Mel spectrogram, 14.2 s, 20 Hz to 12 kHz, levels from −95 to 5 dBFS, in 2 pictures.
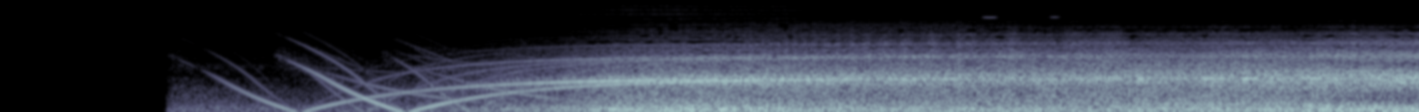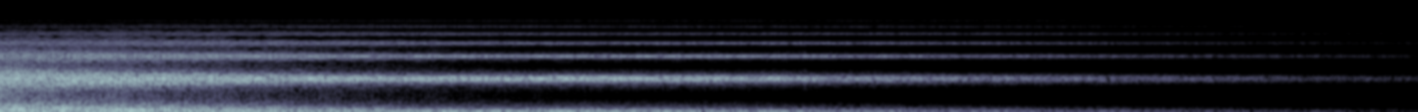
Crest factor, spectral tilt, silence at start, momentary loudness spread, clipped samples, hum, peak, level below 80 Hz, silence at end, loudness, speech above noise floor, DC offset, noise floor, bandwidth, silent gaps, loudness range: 18 dB; -9.5 dB/octave; 1.15 s; 17 LU; under 0.1%; none; -10 dBFS; -36 dBFS; 1.95 s; -26 LUFS; 41 dB; under 0.1%; -74 dBFS; 5.4 kHz; none; 12 LU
